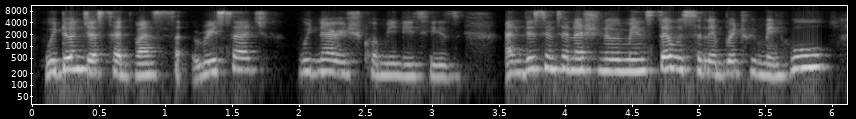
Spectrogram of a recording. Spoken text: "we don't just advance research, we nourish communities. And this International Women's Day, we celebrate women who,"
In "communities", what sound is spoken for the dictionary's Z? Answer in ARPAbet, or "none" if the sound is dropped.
Z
